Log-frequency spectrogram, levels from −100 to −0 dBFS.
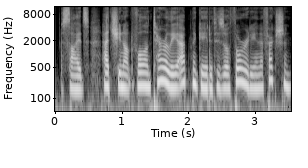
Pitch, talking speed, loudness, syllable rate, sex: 190 Hz, 170 wpm, -20 LUFS, 7.5 syllables/s, female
